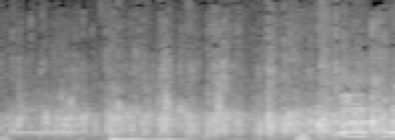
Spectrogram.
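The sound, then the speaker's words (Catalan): Studio audience applause, brief and moderately loud, with talking over it. “Doncs, aplaudim, molt bé.”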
